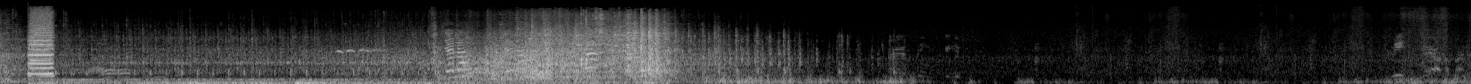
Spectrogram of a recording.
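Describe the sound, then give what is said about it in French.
A single short, loud vehicle horn honk, given to confirm a precision machine maneuver guided by head and hand signals, sounds right at the start, followed by engine rumble, a swelling rush of machinery noise, and faint voices before things quiet down. “On valide à coup de klaxon.”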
